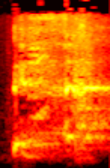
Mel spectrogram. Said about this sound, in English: Bless you.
